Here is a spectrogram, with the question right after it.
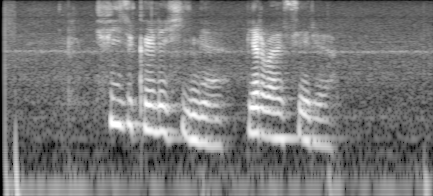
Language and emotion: Russian, neutral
